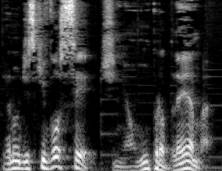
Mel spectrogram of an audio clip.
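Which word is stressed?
você. The word "você" is stressed.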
